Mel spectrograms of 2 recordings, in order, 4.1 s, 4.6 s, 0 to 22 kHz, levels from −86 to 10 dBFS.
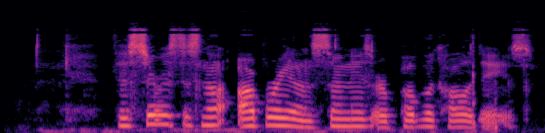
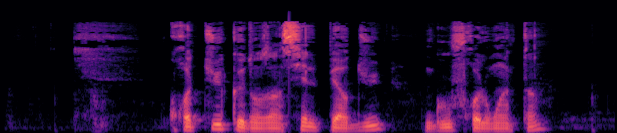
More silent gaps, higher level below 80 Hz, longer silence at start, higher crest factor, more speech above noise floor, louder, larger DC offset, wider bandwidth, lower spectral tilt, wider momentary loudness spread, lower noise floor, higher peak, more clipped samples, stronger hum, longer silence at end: neither; about the same, -52 dBFS vs -48 dBFS; about the same, 0.5 s vs 0.55 s; second, 16 dB vs 24 dB; second, 24 dB vs 48 dB; about the same, -22 LUFS vs -20 LUFS; neither; second, 9.6 kHz vs 15 kHz; about the same, -3.5 dB/octave vs -3.5 dB/octave; second, 7 LU vs 22 LU; second, -47 dBFS vs -70 dBFS; second, -8 dBFS vs 0 dBFS; neither; neither; second, 0.1 s vs 0.55 s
